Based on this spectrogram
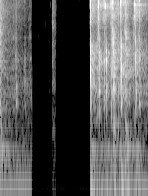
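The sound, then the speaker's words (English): Rapid, clacky typing on a mechanical keyboard as a man looks something up, fairly loud, broken by a brief pause with a single faint tap before the fast keystrokes resume. “This man has a mechanical keyboard.”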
